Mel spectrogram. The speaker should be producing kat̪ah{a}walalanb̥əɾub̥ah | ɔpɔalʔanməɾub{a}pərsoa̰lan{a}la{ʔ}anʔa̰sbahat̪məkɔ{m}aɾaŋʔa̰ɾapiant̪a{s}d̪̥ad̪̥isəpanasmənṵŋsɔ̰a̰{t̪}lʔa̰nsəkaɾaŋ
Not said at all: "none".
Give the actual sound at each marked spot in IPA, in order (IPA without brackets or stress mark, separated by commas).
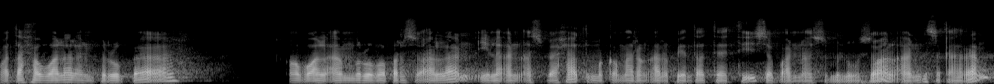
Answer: a, a, i, ʔ, m, none, none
